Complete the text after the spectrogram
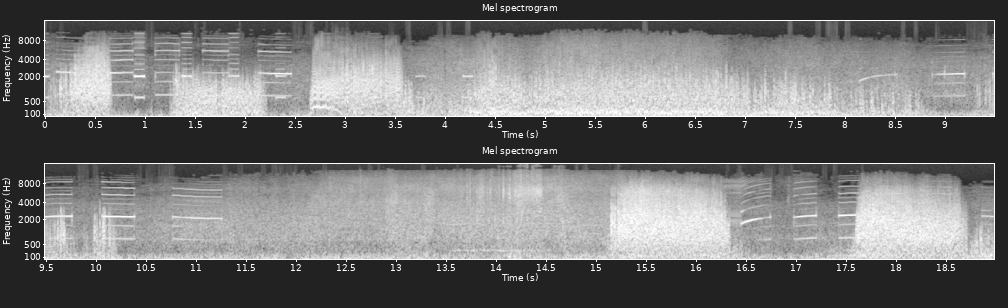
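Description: Wind rushes and buffets loudly past the microphone outdoors.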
